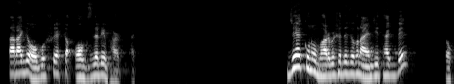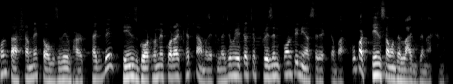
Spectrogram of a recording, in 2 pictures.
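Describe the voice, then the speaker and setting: A man with a Bangladeshi accent teaching live online, explaining step by step with repetition and check questions, mixing in English terms. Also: mid-range voice. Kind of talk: live online grammar lesson.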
